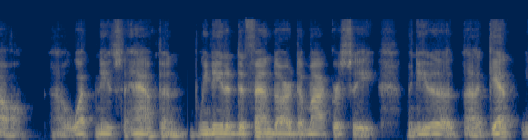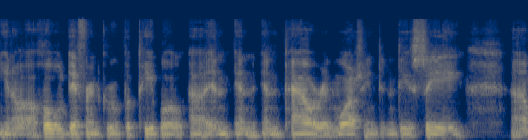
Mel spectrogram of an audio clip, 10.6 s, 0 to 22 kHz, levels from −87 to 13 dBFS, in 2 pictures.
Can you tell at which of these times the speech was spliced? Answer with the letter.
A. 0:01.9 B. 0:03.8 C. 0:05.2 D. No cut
A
